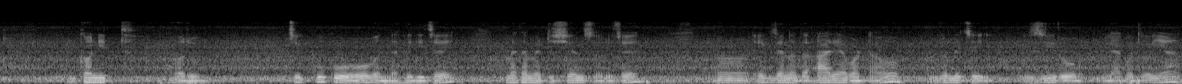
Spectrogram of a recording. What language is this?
Nepali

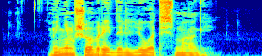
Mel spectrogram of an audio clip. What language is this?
Latvian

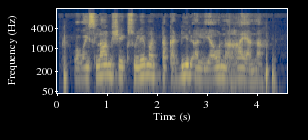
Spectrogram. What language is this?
Swahili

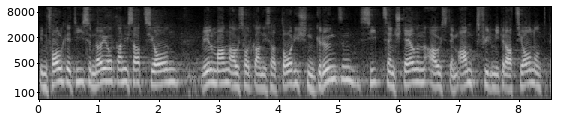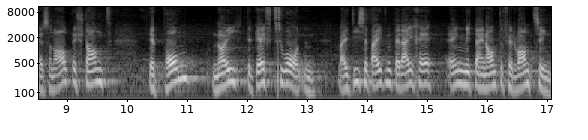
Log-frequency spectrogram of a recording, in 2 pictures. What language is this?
Swiss German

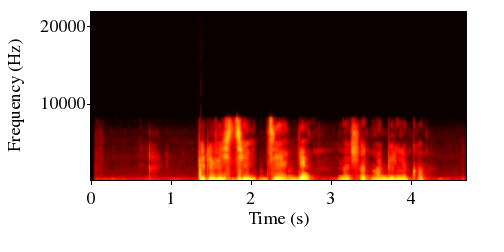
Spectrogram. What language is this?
Russian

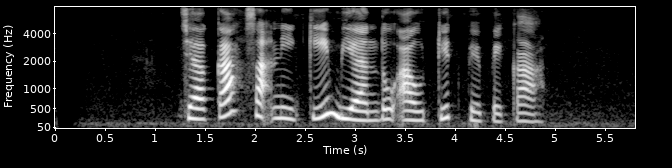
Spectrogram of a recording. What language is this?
Javanese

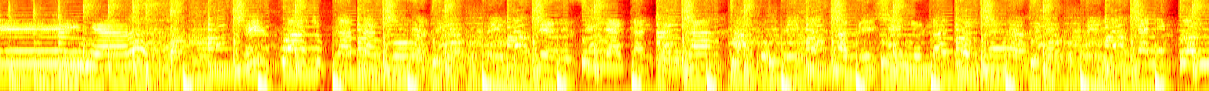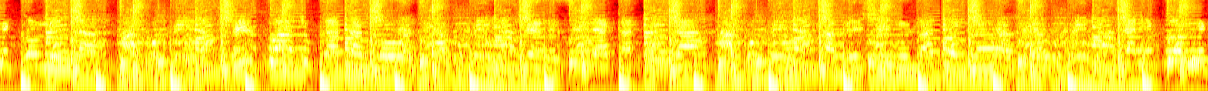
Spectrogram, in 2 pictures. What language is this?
Romanian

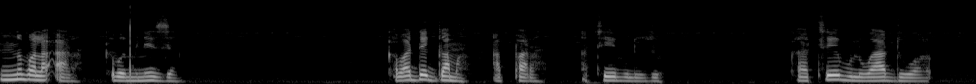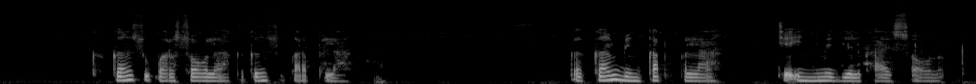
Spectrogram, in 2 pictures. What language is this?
Southern Dagaare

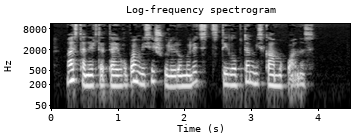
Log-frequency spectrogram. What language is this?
Georgian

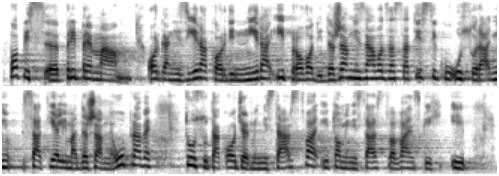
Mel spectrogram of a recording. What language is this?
Croatian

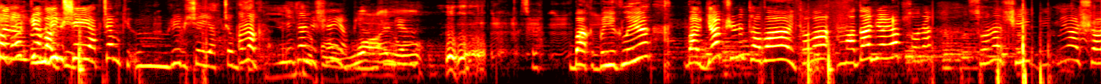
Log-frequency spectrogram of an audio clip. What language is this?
Turkish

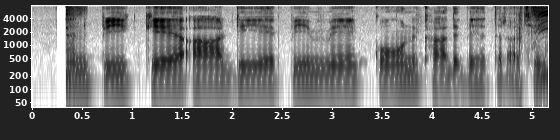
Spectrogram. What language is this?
Maithili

